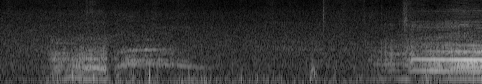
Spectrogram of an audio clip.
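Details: A mixed herd of brown, black and white cows around a pickup truck: a nasal moo early on, a quieter lull with faint rustling, then a loud, rich, rising moo building at the end.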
